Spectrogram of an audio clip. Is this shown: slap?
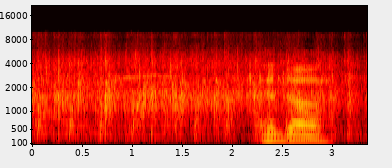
no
